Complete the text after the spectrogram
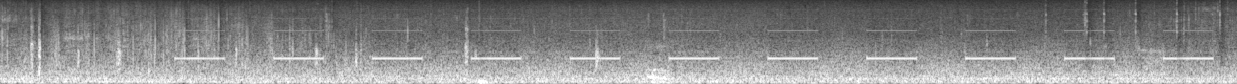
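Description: Running shoes pat steadily on asphalt.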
